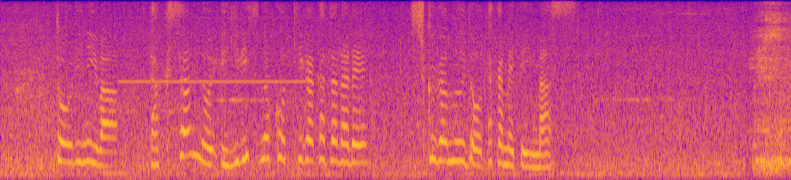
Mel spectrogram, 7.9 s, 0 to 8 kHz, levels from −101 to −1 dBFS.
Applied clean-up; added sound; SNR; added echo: none; Bell + Stream; 11 dB; none.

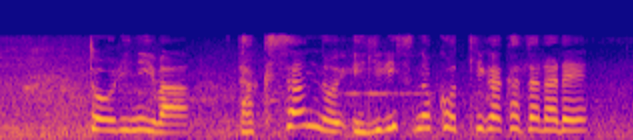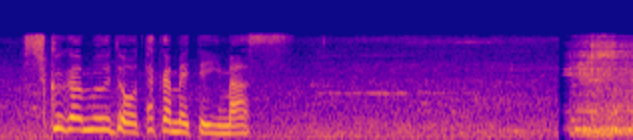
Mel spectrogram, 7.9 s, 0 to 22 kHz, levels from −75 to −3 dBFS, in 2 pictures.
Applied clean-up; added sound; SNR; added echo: none; none; none; none.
